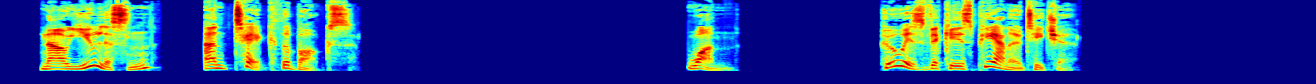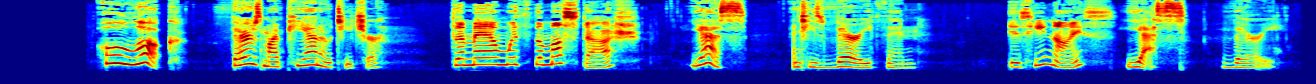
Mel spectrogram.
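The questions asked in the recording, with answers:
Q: Who is Vicky's piano teacher?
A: The thin man with the mustache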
